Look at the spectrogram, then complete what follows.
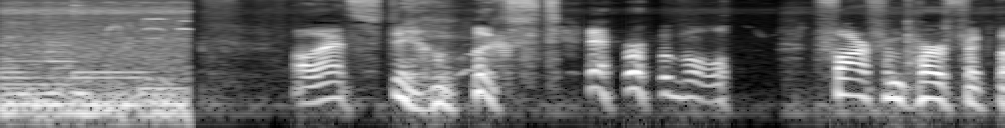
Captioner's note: laughing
